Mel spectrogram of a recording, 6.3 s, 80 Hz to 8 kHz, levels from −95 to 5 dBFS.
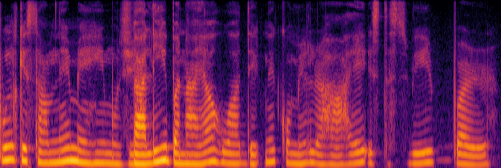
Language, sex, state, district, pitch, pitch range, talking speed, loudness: Hindi, female, Arunachal Pradesh, Papum Pare, 175 Hz, 165-190 Hz, 165 wpm, -19 LUFS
